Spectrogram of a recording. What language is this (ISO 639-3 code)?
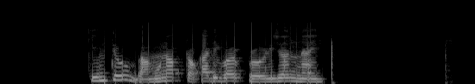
asm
